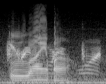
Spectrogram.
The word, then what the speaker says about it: Lima: If you live in Ohio, it's pronounced Lima.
